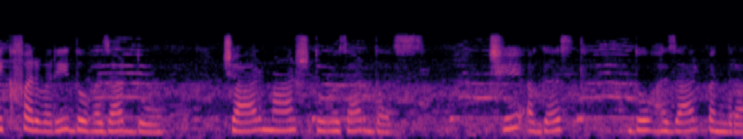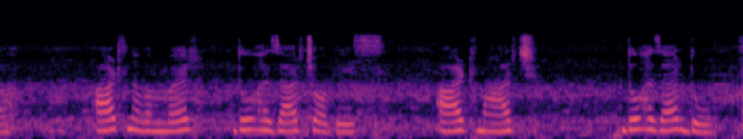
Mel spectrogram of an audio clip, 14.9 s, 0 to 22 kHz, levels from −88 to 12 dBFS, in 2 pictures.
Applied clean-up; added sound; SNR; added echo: none; none; none; none.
